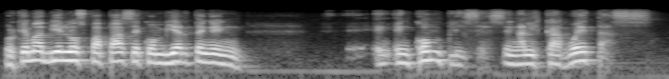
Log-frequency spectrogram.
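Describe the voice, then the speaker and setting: A man's voice: on the high side, slow pace, warm tone. A man, a priest preaching a blunt, emphatic sermon and repeating phrases for stress.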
